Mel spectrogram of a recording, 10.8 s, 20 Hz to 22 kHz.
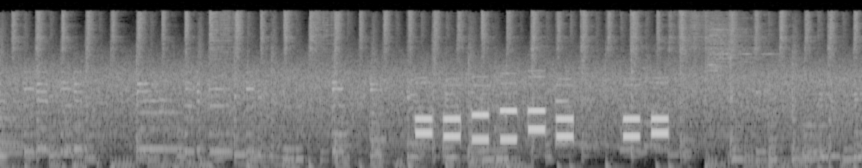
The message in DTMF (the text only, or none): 7423#4 47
